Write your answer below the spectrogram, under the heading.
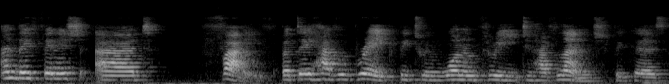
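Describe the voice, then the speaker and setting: Speaking in a Spanish accent, a woman talks at a very slow pace and medium pitch. Her pitch variation is ordinary, with noticeable background noise. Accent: Spanish (Spain). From Spain. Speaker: Spanish language teacher. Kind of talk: educational talk to camera.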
